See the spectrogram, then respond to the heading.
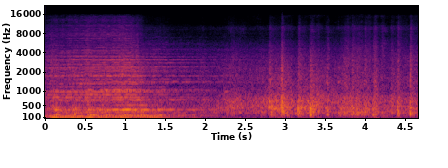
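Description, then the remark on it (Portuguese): A train travelling north through Italy past Savona, Imperia and Ventimiglia toward the French border rumbles along the rails with a steady low drone, then a rhythmic clickety-clack of wheels over track joints emerges, loud, with no voices. “O trem continua subida no mapa da bota.”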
